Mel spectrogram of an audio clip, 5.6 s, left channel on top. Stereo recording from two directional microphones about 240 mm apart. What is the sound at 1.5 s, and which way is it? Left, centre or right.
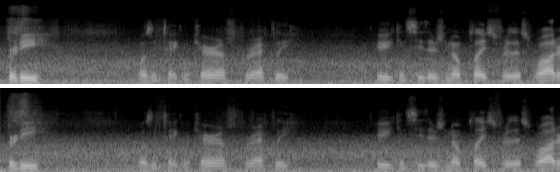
Speech, left.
